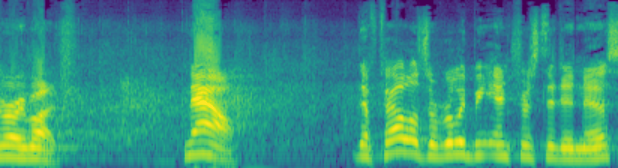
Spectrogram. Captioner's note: applause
